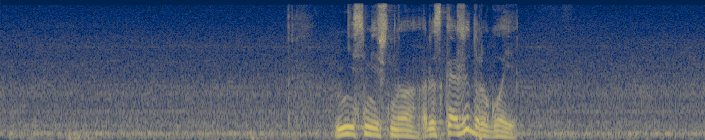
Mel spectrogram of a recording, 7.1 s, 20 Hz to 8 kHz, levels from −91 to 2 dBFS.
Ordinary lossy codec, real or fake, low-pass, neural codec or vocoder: none; real; 7.2 kHz; none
